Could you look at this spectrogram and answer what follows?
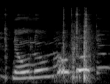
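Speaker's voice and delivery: high, loud mock-frightened protest; panicked pleading. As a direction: pretend panic, rising to a squeal. Toy engine begs not to be hit.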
